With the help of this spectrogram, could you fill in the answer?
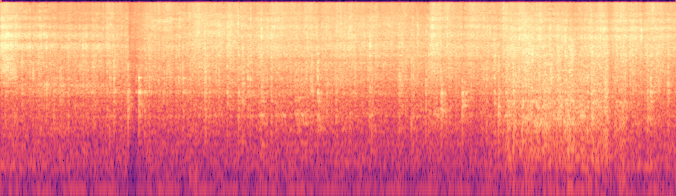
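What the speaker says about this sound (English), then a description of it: "now that we have a nice sear on the one side of the Spam, we're gonna flip it over here" Spam slices sear in a hot pan for a Spam musubi, giving a steady, dense sizzle and crackle that runs unbroken throughout, close and fairly loud with no voices.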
